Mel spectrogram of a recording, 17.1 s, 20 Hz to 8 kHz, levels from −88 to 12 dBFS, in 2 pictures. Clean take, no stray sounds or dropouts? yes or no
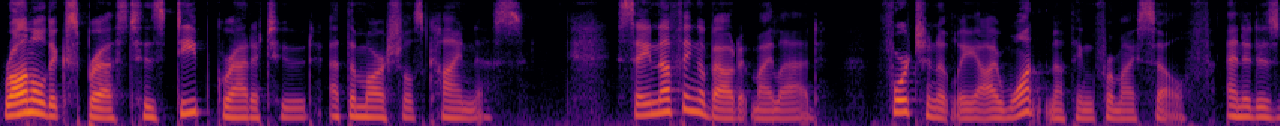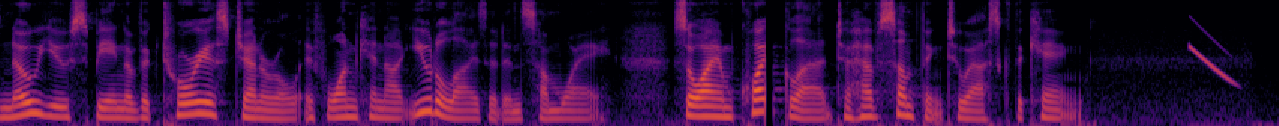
no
